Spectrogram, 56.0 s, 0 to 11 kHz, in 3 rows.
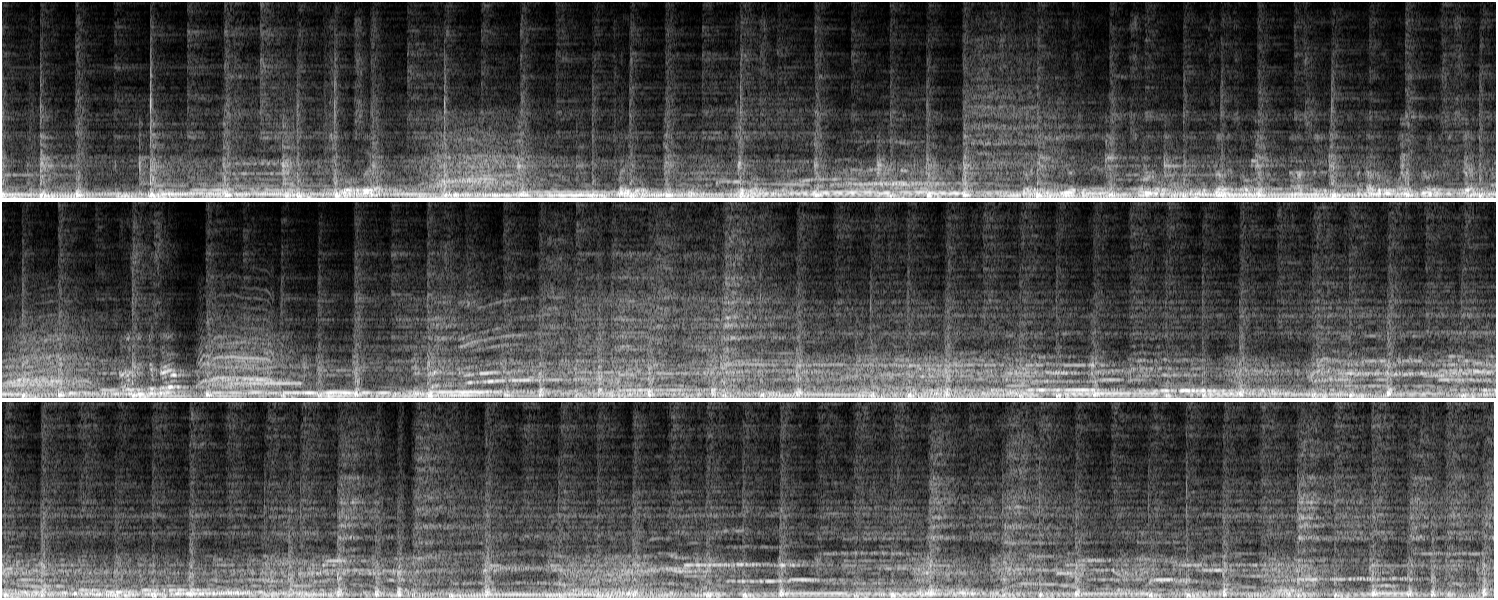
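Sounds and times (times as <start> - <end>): drum kit playing: 0.0 - 56.0
electric guitar solo: 8.2 - 12.7, 21.0 - 56.0.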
